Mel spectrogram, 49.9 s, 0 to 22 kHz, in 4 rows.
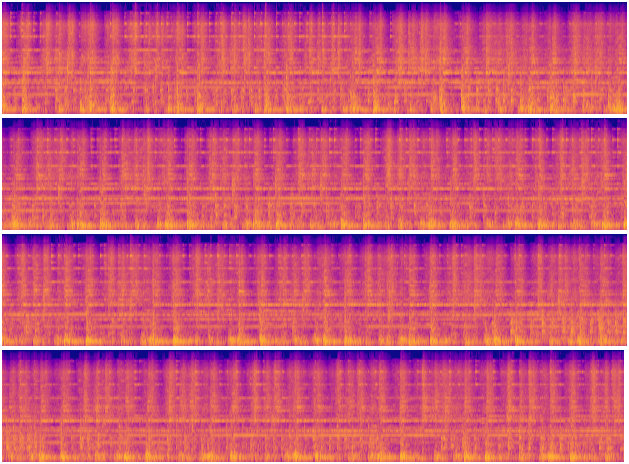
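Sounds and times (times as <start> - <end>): bells and metal percussion clanging: 0.0 - 49.9
steady low drumbeat: 0.0 - 49.9.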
